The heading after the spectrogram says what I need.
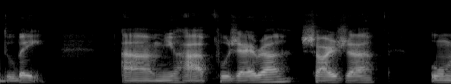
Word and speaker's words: Dubai: so notice how it's not divided it's actually pronounced Dube you have fujairah sharjah boom al quwain and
